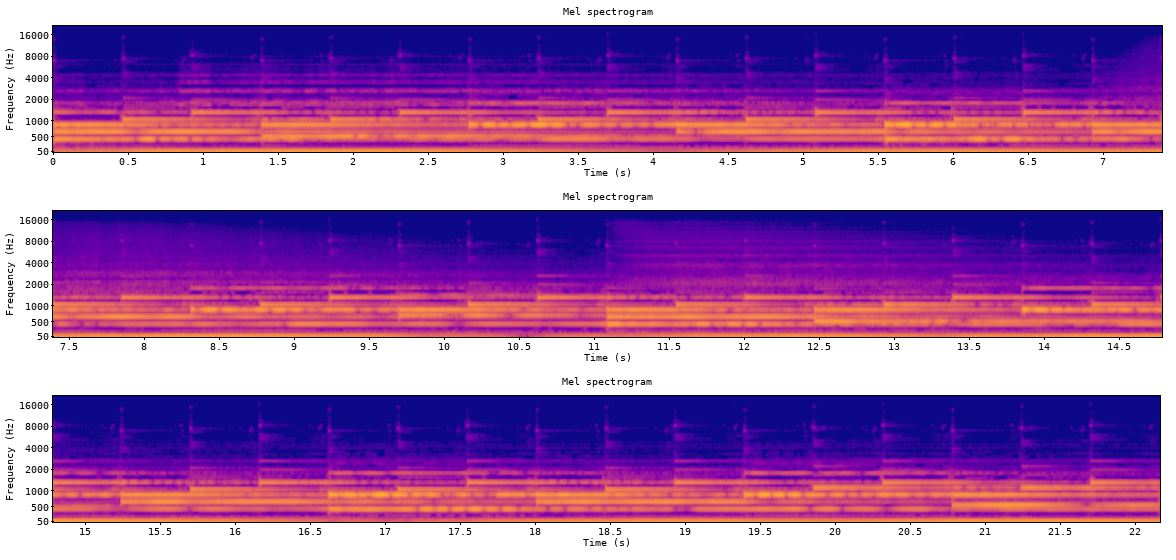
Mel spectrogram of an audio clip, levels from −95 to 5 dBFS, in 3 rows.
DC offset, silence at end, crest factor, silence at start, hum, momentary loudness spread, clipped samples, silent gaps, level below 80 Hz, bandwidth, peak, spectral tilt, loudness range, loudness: under 0.1%; 0 s; 14 dB; 0 s; none; 4 LU; under 0.1%; none; -24 dBFS; 3.8 kHz; -6 dBFS; -8 dB/octave; 1 LU; -21 LUFS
